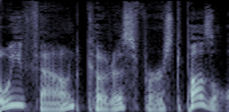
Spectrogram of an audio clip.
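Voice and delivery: acted condescending, swooping, talking-down sing-song. Quoting Davey remarking on a game puzzle: imitating Davey's condescending tone. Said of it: "almost condescendingly".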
